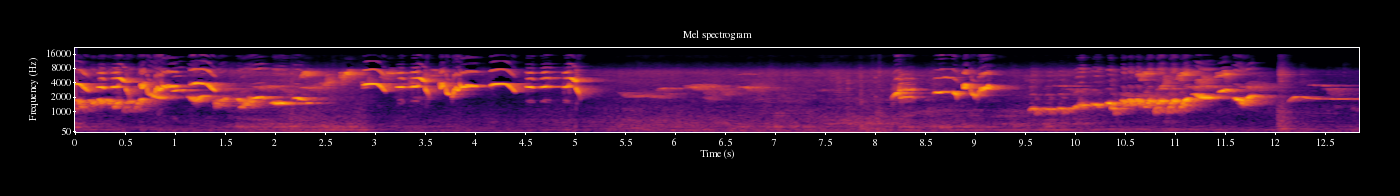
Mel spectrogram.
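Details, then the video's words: Oriental magpie-robins brought together for mating, singing loud, varied phrases of rapid, bubbling whistles and chirps in long bursts, separated by a quieter stretch with a few scattered notes. "penjodohan burung kacer"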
